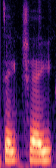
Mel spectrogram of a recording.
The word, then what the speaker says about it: Dietschy: theory ali abdull sarah dietschy rhymes with peachy and one of my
